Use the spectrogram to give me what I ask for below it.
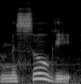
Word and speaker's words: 禊: The way it's read sounds like the word misogi, which is a Shinto ritual of cleansing, one of the most important elements of the tradition.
